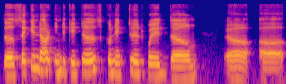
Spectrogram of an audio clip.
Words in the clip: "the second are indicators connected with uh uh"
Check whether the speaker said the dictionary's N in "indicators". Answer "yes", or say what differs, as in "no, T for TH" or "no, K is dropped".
yes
